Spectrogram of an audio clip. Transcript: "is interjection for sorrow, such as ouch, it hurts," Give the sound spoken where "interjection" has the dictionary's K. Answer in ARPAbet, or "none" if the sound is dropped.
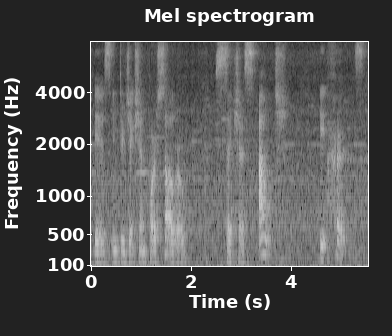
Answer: K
